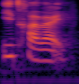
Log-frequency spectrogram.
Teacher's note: You don't hear the L sound.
